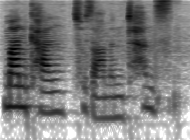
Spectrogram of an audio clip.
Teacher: Todas as palavras têm um A abertão.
